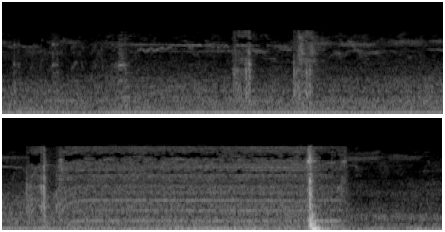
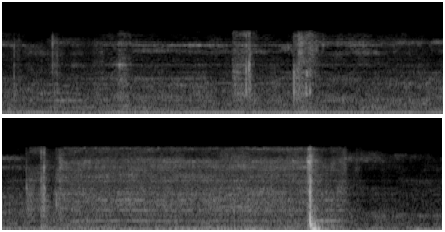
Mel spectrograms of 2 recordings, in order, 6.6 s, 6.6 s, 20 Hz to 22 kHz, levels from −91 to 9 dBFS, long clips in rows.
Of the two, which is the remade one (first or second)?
second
